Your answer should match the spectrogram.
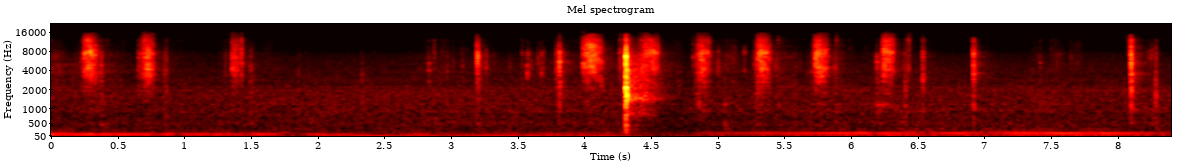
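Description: Quarter-inch drive ratchet clicking in short, irregular strokes as the fuel rail bolts are tightened by hand, with one louder click about four seconds in. A steady low hum runs underneath.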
